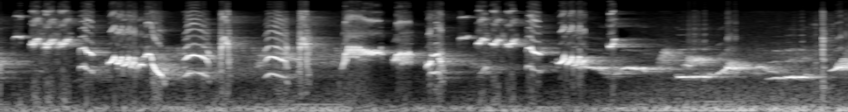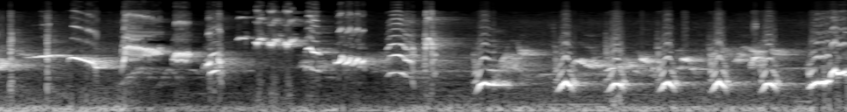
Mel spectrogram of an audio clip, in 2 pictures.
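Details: Excited white-rumped shama clicking and flicking its tail while singing in many voices: a dense, hurried stream of high slurred whistles, chips and twittering phrases with hardly a pause.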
